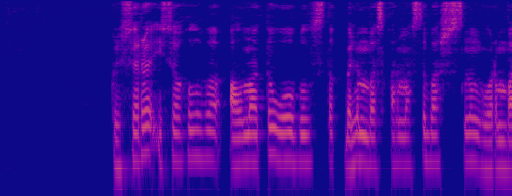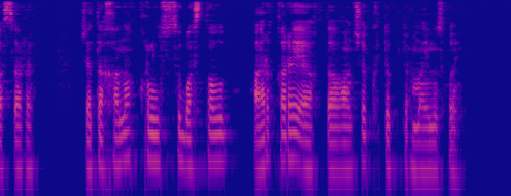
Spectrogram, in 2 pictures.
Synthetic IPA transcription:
ɡ̥ʲʏlsɑɾɑʔijsɑʁʊlˠovɑʔɑlˠmɑt̪əwo̞blˠəst̪əq̚bɪlɪmbɑsqɑɾmɑsəbɑsʃə̥sənəɴwo̞ɾənbɑsɑɾə | ʒ̥ɑt̪ɑχɑnɑqʰʊɾəlˠəsəbɑst̪ɑlˠəp̚ | ɑɾqʰɑɾʔɑjɑjəq̚t̪ɑlˠʁɑnʃɑkʲʰʏ̥t̪ɪp̚t̪ʰʊɾmɑjməzʁo̞j

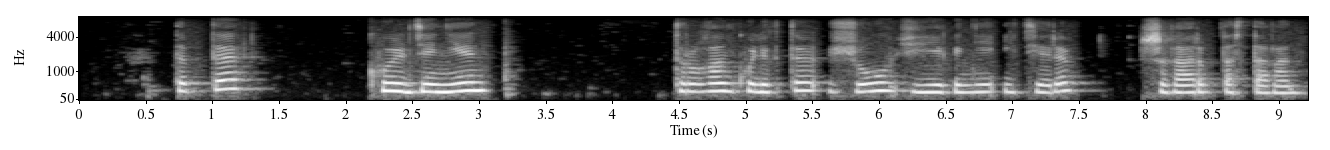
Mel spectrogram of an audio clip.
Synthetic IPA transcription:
t̪ʰɪp̚t̪ɪ | kʲʰɵld̪e̞ne̞n | t̪ʰʊɾʁɑŋkʲʰɵlekt̪ɪʒo̞lˠʒije̞ɡʲɪne̞ʔijt̪ʰe̞ɾɪp̚ | ʃəʁɑɾəp̚t̪ʰɑst̪ɑʁɑn

